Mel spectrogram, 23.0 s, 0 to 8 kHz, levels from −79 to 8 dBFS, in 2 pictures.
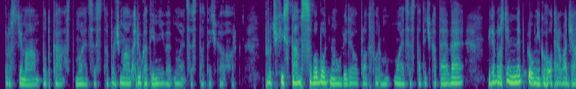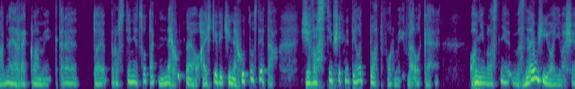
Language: Czech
